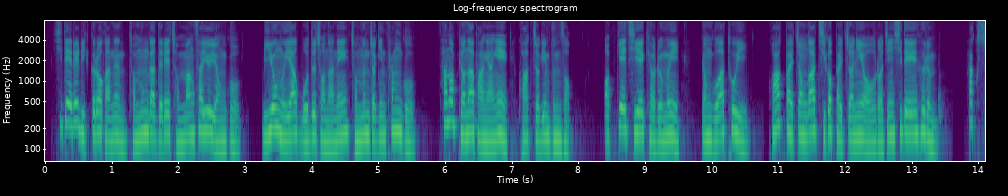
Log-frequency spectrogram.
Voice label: MALE KOREAN

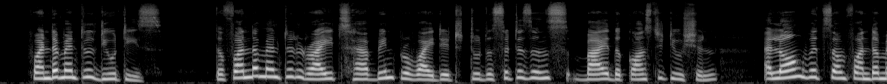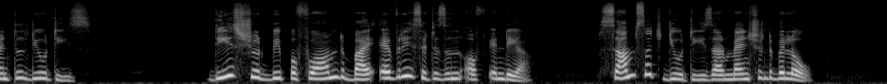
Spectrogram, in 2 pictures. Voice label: Elearn English

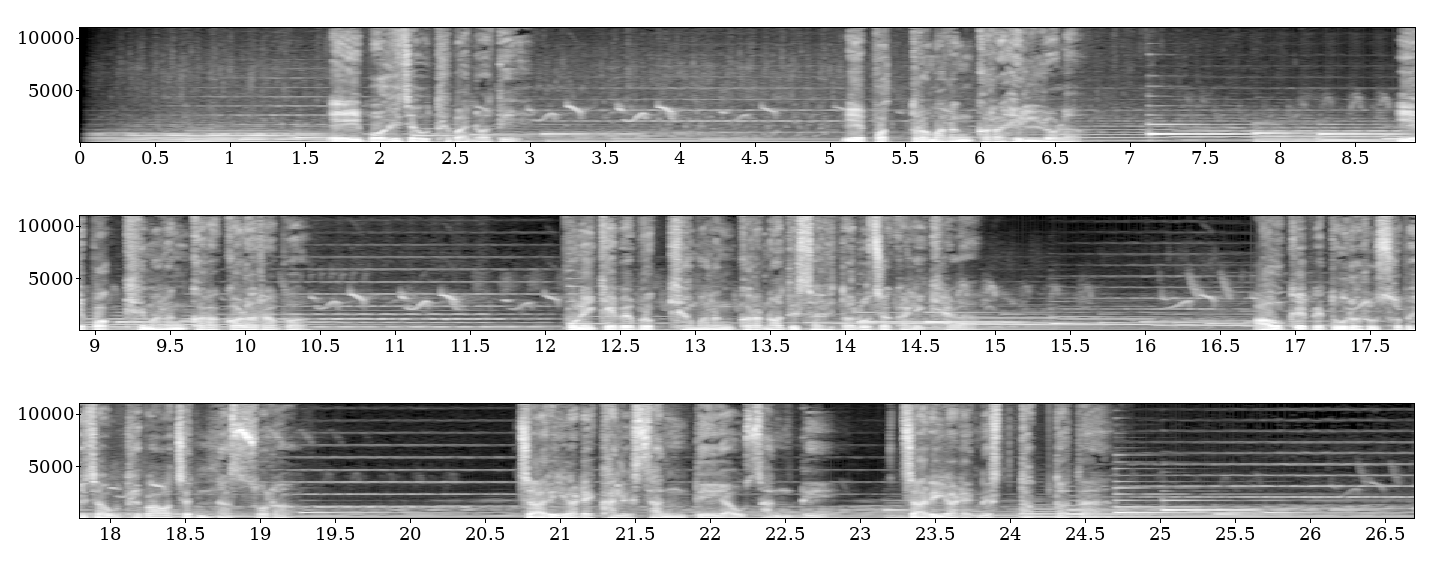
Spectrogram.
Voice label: promo, oriya

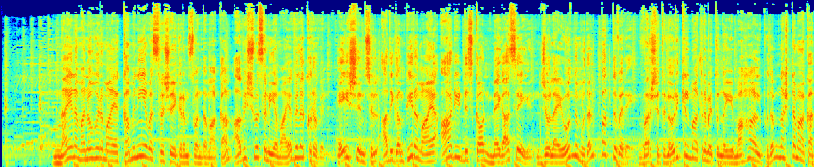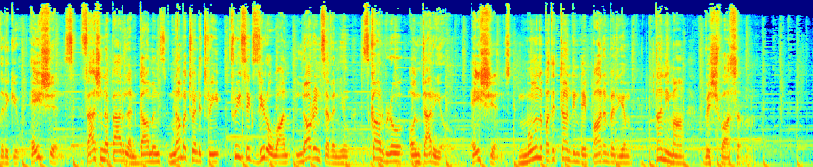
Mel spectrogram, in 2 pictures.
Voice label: radio Ad

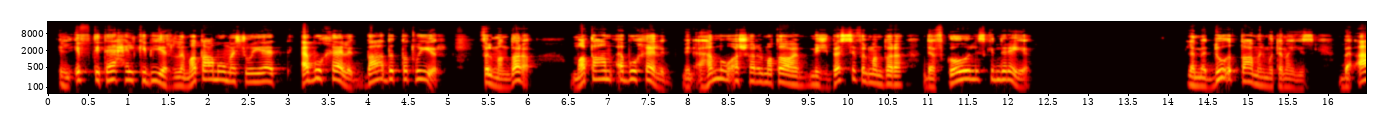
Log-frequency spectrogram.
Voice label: promo arabic

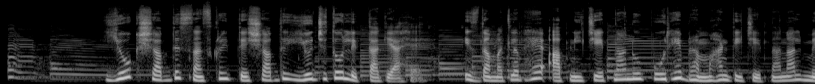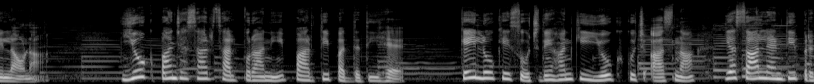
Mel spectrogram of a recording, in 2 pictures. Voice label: narration Punjabi

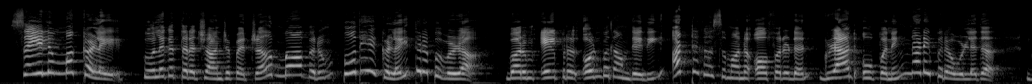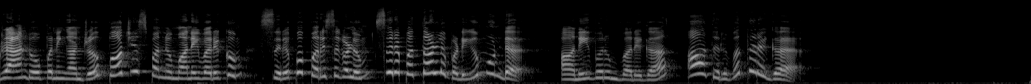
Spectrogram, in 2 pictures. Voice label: tvc Tamil

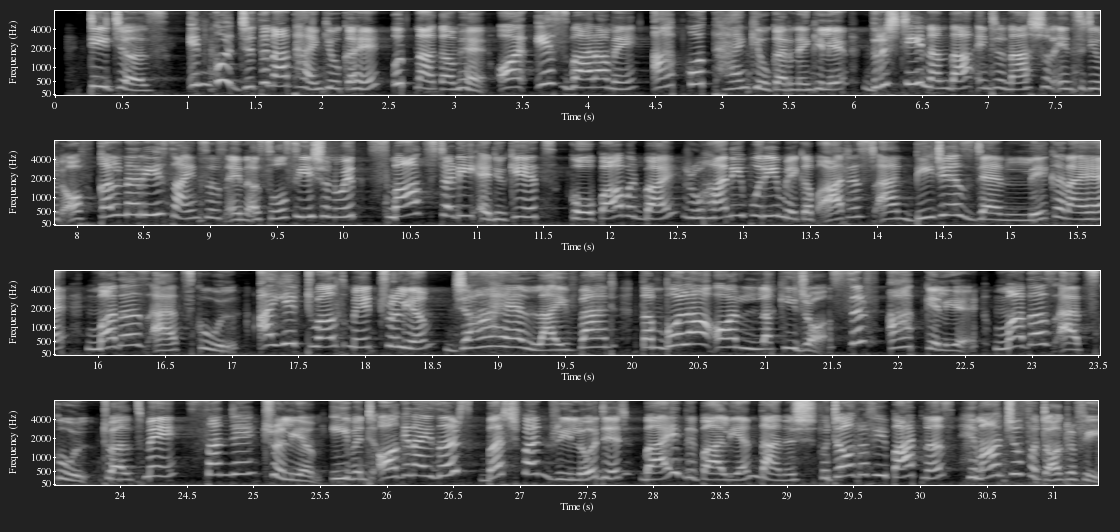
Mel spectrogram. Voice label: hindi

